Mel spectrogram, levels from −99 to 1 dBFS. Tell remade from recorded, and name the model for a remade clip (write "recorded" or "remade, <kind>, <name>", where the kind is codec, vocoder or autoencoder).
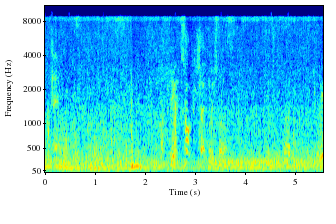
remade, vocoder, WaveNeXt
